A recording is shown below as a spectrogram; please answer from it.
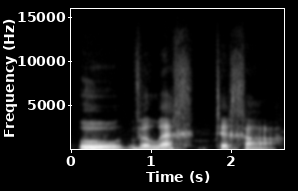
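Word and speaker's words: ובלכתך: First syllable is u, the second syllable is velech, and the third syllable is ticha, mitsuyan. You put the word together, you get u velech ticha.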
